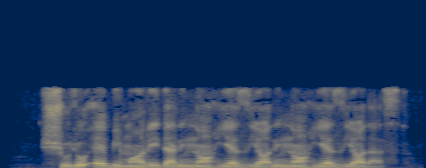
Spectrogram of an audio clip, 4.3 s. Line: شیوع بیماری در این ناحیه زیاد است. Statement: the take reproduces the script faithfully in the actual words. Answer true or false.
false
